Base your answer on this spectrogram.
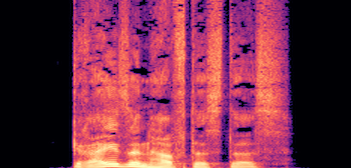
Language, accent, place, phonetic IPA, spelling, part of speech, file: German, Germany, Berlin, [ˈɡʁaɪ̯zn̩haftəstəs], greisenhaftestes, adjective, De-greisenhaftestes.ogg
- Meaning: strong/mixed nominative/accusative neuter singular superlative degree of greisenhaft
